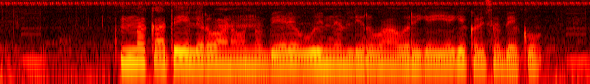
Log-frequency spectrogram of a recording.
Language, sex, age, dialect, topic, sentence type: Kannada, male, 25-30, Central, banking, question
